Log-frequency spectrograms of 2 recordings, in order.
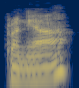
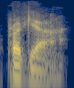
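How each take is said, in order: First: The middle cluster sounds like ny. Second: The middle cluster sounds like gy. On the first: "is pronounced pranya" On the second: "or prajna"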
